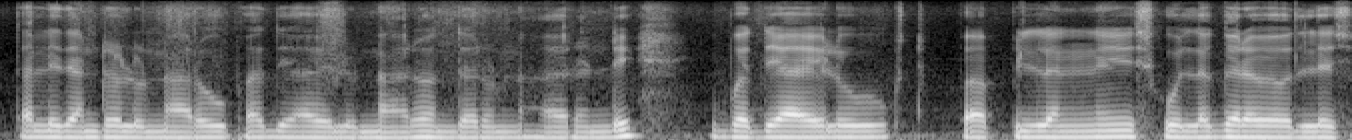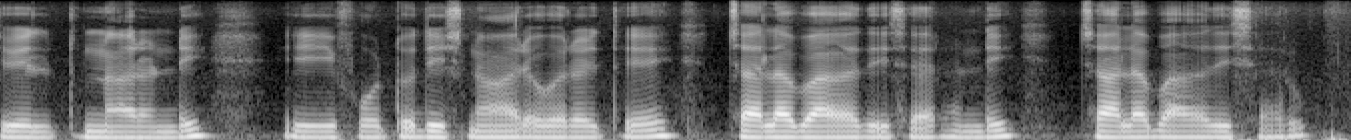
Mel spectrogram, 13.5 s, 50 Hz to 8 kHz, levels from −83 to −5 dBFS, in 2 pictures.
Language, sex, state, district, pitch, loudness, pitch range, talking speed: Telugu, male, Telangana, Karimnagar, 120 Hz, -16 LUFS, 115-125 Hz, 100 wpm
